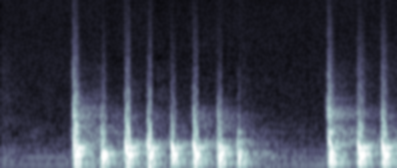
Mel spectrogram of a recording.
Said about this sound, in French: On a frappé à la porte. Il a sursauté.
